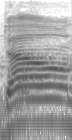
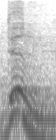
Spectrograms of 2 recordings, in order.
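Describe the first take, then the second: First: It has the standard 'ow' vowel sound. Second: It has a Glasgow 'oo' vowel sound.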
